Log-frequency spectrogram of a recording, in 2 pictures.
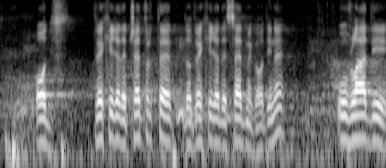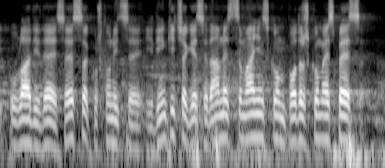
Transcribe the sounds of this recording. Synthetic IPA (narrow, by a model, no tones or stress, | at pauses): o̞d̪ | d̪ʋeːxiʎad̪e̞t͡ʂet̪vr̩t̪e̞d̪o̞d̪ʋeːxiʎad̪eseːd̪me̞ɡo̞d̪ine̞ | uʋlˠaːd̪iuvlˠaːd̪id̪esesakoʃt̪unit̪seid̪iŋkit͡ɕaɡesed̪amneːst̪samaɲinskompo̞d̪r̩ʃko̞mespeesa̰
